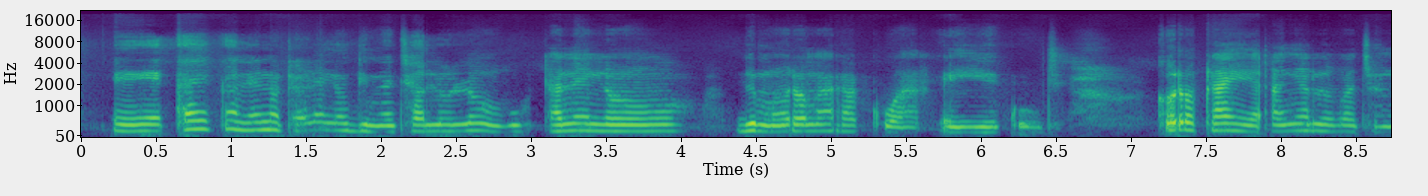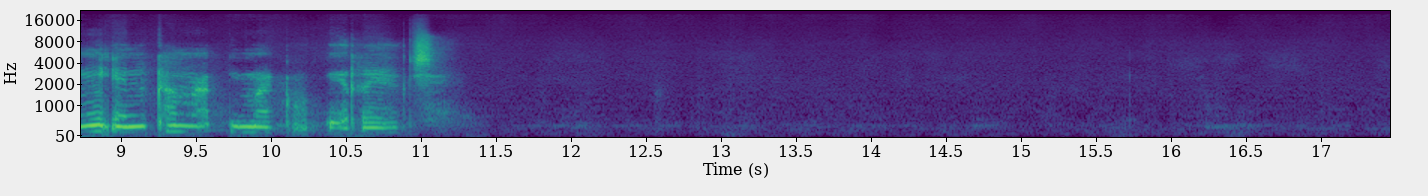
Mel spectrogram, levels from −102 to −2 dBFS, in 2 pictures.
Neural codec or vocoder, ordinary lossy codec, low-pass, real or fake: codec, 44.1 kHz, 2.6 kbps, DAC; none; 19.8 kHz; fake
